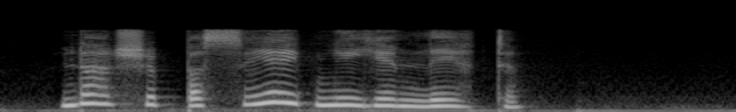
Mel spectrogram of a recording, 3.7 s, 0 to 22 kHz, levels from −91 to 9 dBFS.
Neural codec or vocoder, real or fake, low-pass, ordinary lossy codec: codec, 16 kHz, 0.5 kbps, FunCodec, trained on LibriTTS, 25 frames a second; fake; 7.2 kHz; none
